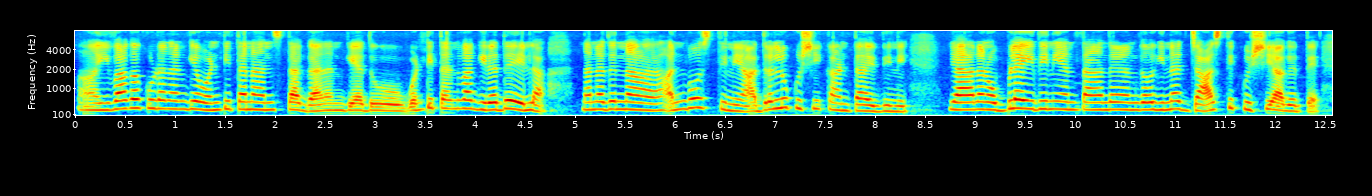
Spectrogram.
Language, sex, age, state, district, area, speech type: Kannada, female, 18-30, Karnataka, Tumkur, rural, spontaneous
